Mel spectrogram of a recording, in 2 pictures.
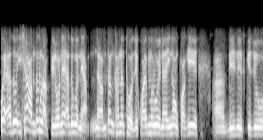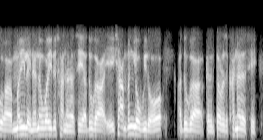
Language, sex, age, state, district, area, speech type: Manipuri, male, 30-45, Manipur, Kangpokpi, urban, conversation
